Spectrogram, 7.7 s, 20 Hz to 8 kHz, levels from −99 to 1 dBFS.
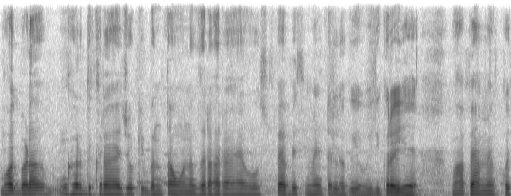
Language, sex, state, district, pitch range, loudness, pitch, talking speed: Hindi, male, Bihar, Bhagalpur, 115-125 Hz, -26 LUFS, 120 Hz, 220 wpm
